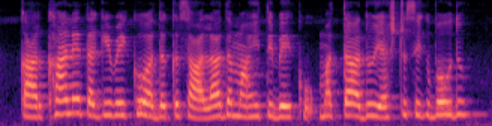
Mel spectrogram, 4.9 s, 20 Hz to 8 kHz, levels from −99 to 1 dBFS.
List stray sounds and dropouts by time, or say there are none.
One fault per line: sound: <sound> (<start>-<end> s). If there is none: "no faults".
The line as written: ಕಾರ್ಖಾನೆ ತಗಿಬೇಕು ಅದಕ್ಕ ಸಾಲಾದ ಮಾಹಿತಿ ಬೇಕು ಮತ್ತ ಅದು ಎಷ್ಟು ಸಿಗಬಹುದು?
no faults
